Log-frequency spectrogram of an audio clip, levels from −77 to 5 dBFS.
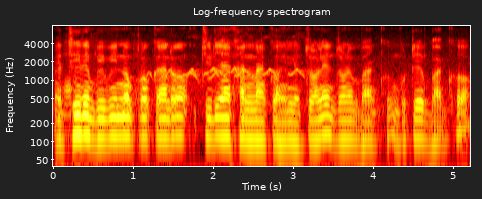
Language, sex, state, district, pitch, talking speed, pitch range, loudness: Odia, male, Odisha, Malkangiri, 115 Hz, 125 wpm, 110-125 Hz, -18 LUFS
